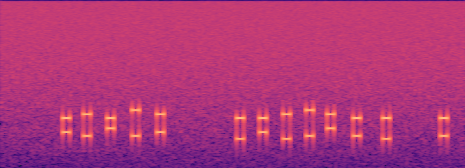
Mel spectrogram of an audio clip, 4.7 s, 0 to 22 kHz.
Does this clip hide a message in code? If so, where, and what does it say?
Yes: DTMF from 0.6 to 4.5 s, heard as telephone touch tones, dialled by hand, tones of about 70 ms. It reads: 75*68 1726041 4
